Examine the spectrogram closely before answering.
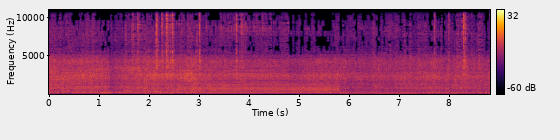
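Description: A car engine revs up high and then drops back down.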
